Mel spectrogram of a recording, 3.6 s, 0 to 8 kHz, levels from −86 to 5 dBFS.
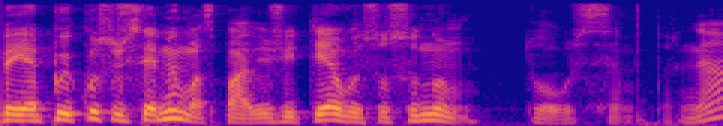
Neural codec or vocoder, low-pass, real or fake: none; 7.2 kHz; real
